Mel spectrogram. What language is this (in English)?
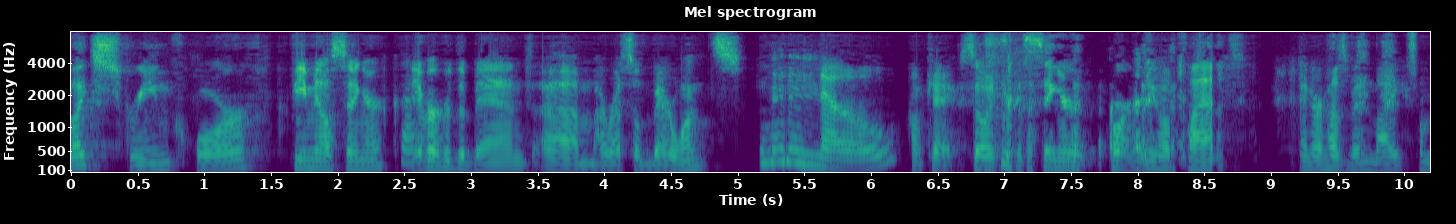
English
